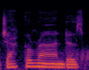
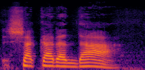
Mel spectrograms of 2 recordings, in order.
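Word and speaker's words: jacaranda: It's pronounced shakaranda. I'm sorry. I just have to be petulant about it. Spanish is my first language.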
